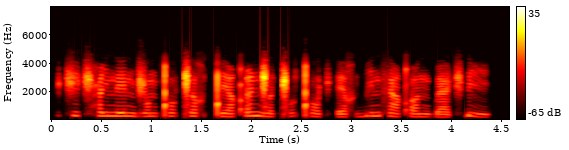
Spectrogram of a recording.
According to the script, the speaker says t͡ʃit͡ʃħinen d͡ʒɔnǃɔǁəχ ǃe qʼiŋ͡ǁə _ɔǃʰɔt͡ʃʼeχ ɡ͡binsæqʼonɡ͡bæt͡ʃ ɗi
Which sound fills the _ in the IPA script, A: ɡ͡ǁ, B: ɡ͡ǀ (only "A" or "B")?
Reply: A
